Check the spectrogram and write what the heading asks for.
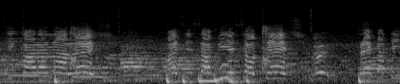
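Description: A hip-hop beat from a speaker, with bass notes and a steady tick of hi-hats, and a man's voice over it.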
